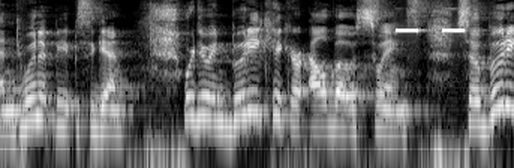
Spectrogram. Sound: timer beeps

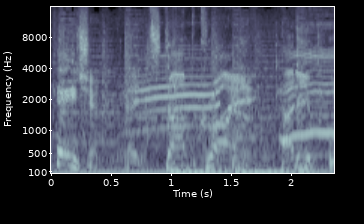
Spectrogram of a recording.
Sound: crying

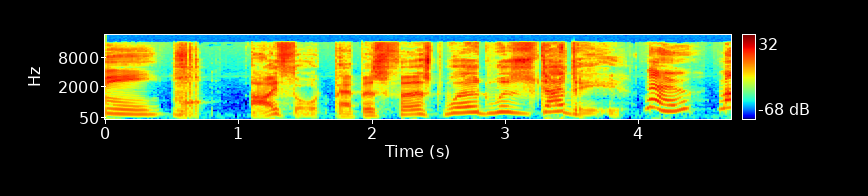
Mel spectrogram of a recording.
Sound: snorts

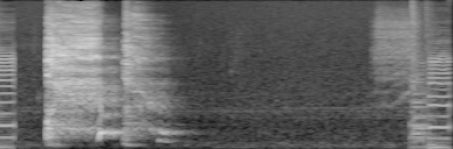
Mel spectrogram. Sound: vlogger coughing; upbeat jazzy trumpet music

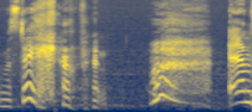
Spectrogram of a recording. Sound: laughing

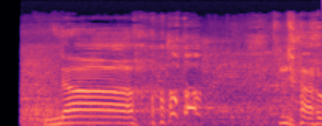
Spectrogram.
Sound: laughing

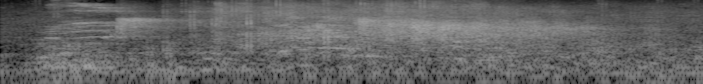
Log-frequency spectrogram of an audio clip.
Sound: applause

